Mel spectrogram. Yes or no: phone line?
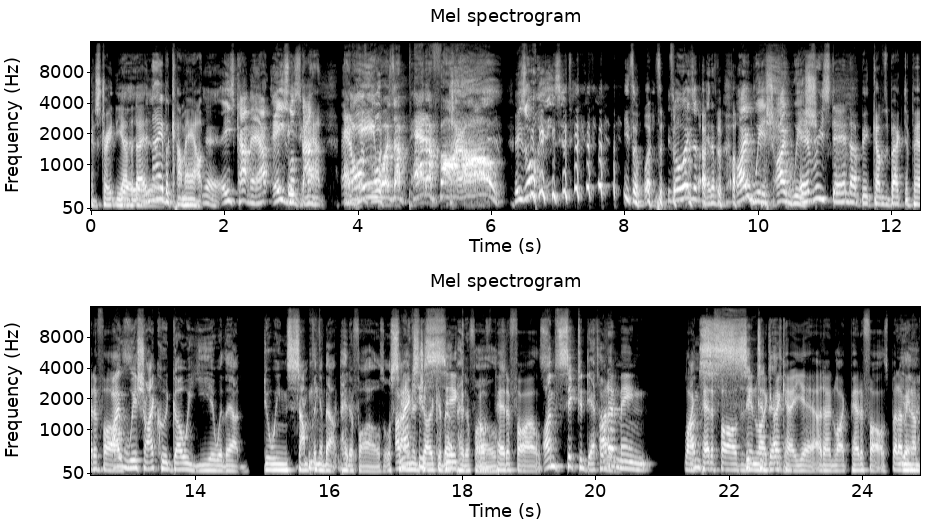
no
